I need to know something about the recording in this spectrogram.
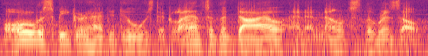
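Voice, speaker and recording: An actor playing an earnest, plain-spoken male inventor recalling his work in a measured way for a dramatised biography. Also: lowish voice, big pitch swings, fairly bright tone. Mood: explanatory, proud. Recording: long hall reverb, faint noise.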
